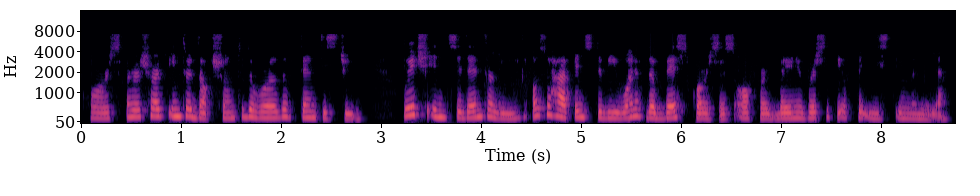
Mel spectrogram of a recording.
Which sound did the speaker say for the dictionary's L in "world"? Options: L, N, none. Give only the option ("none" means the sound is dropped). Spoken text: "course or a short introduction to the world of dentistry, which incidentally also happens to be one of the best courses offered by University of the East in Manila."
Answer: L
